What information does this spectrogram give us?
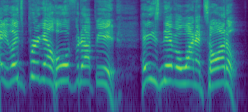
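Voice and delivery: high-pitched hammed-up presenter; mock presenter. Mock presenter calling a player up at the trophy presentation, hammed-up. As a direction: announce it high, mock-jolly to a crowd.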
